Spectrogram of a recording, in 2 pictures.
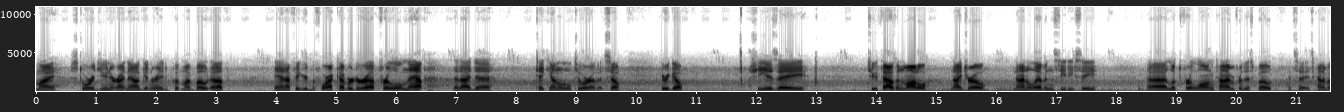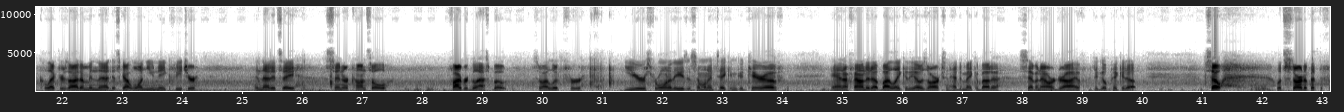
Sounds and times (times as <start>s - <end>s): Speech: 0.0s - 3.2s, 4.0s - 7.6s, 8.3s - 9.8s, 10.4s - 10.8s, 11.8s - 12.9s, 13.8s - 17.7s, 18.5s - 24.3s, 25.2s - 27.5s, 28.5s - 30.8s, 31.4s - 34.0s, 34.8s - 39.9s, 41.1s - 41.4s, 42.2s - 43.1s.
